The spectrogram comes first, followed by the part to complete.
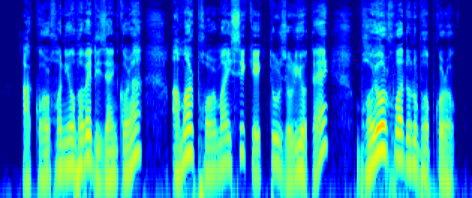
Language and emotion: Assamese, fearful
